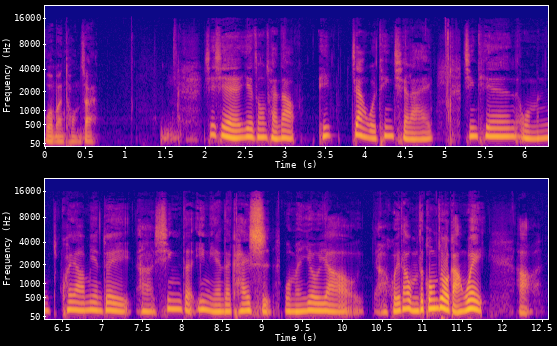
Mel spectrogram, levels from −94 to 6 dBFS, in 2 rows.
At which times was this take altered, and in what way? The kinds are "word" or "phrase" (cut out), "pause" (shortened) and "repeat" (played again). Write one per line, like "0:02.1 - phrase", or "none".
0:05.2 - word
0:09.2 - pause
